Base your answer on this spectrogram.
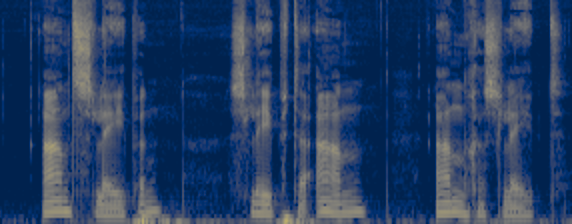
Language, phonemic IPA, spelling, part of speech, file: Dutch, /ˈanslepə(n)/, aanslepen, verb, Nl-aanslepen.ogg
- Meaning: to drag on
